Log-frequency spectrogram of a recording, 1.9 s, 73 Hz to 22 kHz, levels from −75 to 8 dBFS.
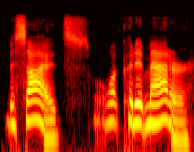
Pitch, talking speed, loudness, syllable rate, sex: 230 Hz, 155 wpm, -16 LUFS, 4.4 syllables/s, female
